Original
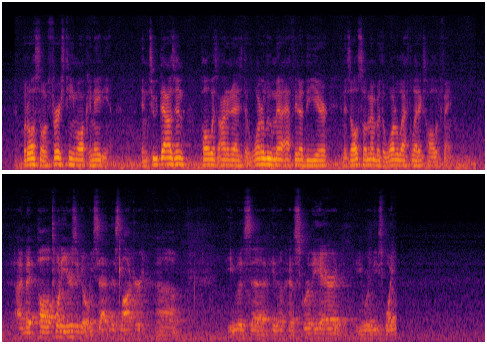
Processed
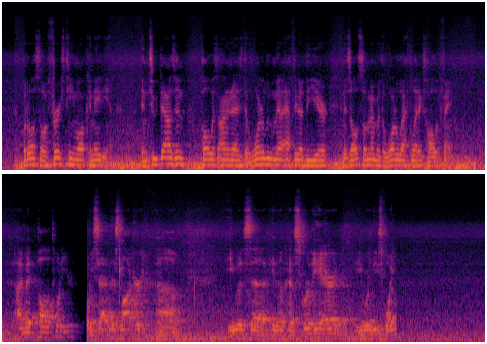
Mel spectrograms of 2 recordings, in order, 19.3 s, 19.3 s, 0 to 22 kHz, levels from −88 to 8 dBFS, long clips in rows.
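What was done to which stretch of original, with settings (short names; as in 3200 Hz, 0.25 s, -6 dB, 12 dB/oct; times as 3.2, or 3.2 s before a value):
9.51–11.36 studio fade out
whole clip: bell 5400 Hz +13 dB 0.64 oct; compressor 6:1, threshold -26 dBFS; low shelf 130 Hz +6.5 dB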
